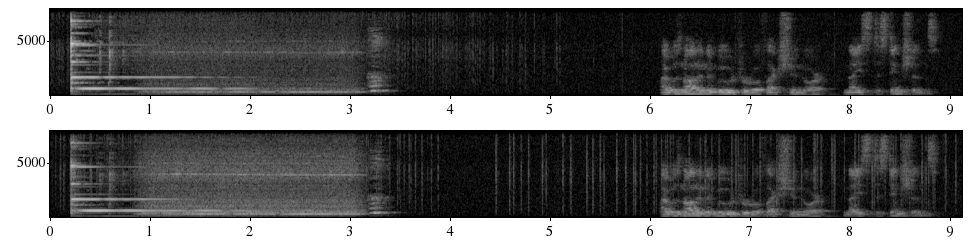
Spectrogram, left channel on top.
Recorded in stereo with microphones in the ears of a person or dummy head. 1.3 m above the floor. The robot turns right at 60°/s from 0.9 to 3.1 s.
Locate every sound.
0.2 s a chime: 30° left, 0.5 m; by 2.1 s 105° left, 0.5 m
3.2 s a gasp: 45° left (ahead or behind), 1.9 m
6.1 s a man speaking: centre (ahead or behind), 1.4 m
